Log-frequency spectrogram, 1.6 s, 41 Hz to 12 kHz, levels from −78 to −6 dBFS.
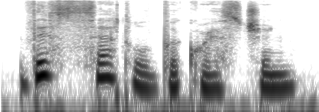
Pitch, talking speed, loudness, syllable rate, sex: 170 Hz, 150 wpm, -21 LUFS, 4.4 syllables/s, female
